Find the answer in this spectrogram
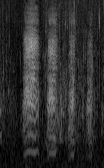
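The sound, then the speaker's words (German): Duck quacking, as of a mechanical duck built to quack, walk, flap its wings and eat: four nasal quacks in a loose rhythm, the first the longest and loudest, the rest shorter and slightly fainter. “Eine Ente, eine mechanische Ente, um genau zu sein. Die konnte schnattern, laufen, mit den Flügeln schlagen, fressen.”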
